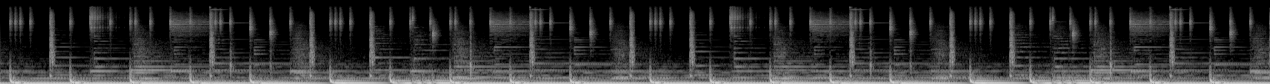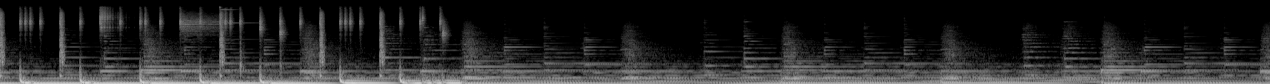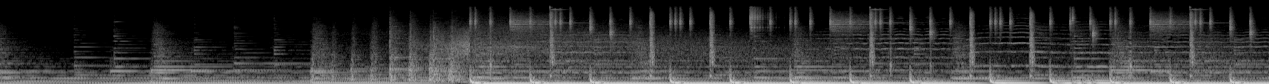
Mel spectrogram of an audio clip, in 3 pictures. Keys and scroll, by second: 4.6 F4, 22.1 alt+w, 25.1 ctrl+z, 27.7 alt+w.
